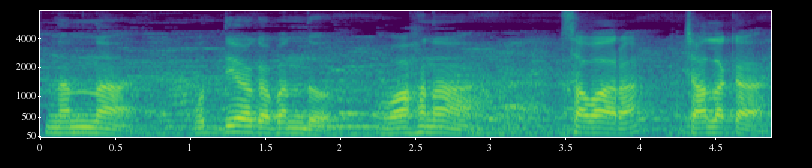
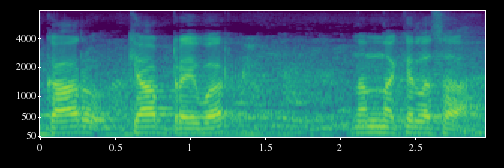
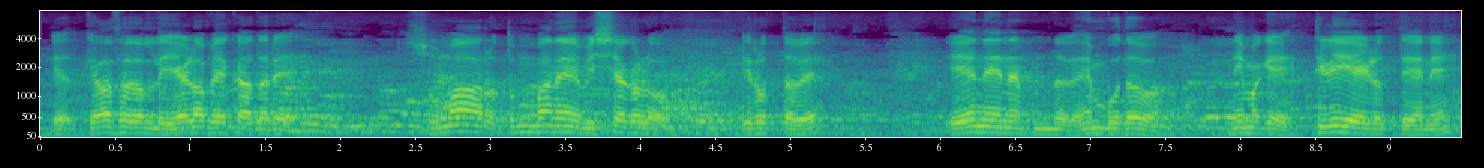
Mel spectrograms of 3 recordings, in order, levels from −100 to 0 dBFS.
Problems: constant background noise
